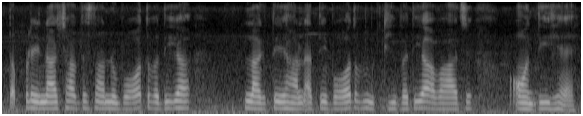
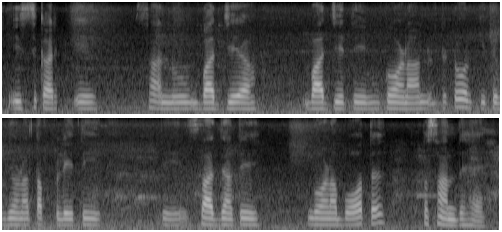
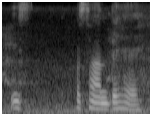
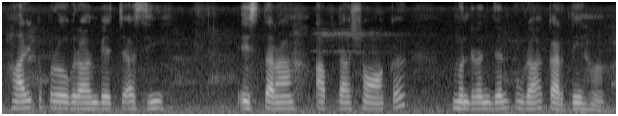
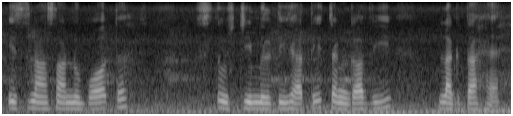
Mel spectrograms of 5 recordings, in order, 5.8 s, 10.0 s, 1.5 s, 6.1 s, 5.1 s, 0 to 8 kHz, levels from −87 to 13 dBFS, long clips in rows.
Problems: none marked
